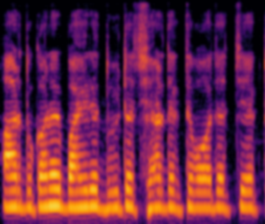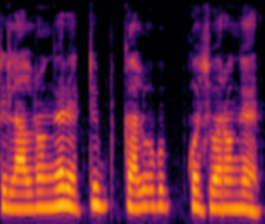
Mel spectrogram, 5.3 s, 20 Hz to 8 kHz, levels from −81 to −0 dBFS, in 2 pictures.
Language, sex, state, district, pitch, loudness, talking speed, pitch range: Bengali, male, Assam, Hailakandi, 170 Hz, -18 LUFS, 170 wpm, 165-180 Hz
